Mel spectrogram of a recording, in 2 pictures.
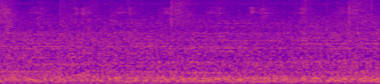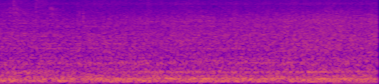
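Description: Car ferry under way: a steady low engine rumble under an even rushing noise.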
